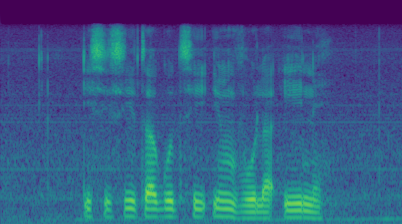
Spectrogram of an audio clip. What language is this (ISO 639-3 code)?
ssw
